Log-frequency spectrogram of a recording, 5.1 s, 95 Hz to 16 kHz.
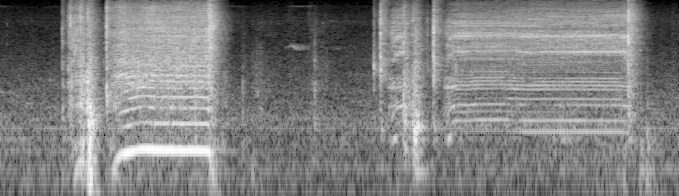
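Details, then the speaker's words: Two Polaroid SX-70 cameras at the same voltage ejecting a single shot from an empty pack, one with the 20,000 RPM replacement motor; two short whirs with a steady high whine, the second longer, the slower one taking nearly twice as long, healthy ejection. "so the one on the left here takes I don't think quite twice as long but nearly twice as long to eject"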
